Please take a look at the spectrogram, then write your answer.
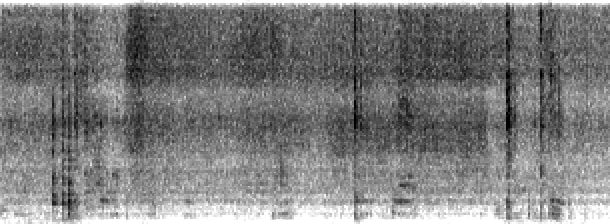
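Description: Fried dried fish is added to vegetables in a pan and stirred, a close, steady sizzle punctuated by several scraping and clanking spatula strokes against the pan.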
